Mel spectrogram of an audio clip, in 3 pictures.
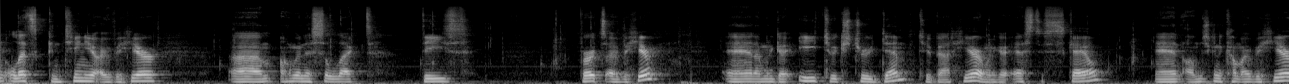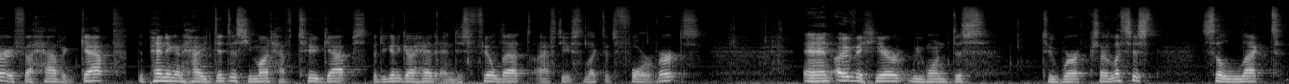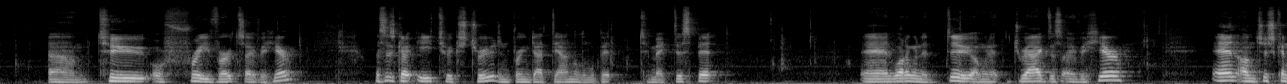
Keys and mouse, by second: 1.6 z, 3.1 z, 4.1 click, 4.2-5.4 shift+middle drag, 5.4 ctrl+shift+click, 5.6-13.6 middle drag, 6.7 KP_1, 8.4 e, 10.0 s, 11.1 g, 13.6 shift+click, 13.7 shift+middle click, 14.1 click, 15.1 shift+middle click, 15.3 z, 15.6-26.0 drag, 17.2 f, 17.5 z, 20.9 KP_3, 21.4 KP_1, 22.7 z, 23.8 alt+a, 26.0-34.3 middle drag, 29.7 e, 33.2 z, 35.2 click, 35.7 g.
